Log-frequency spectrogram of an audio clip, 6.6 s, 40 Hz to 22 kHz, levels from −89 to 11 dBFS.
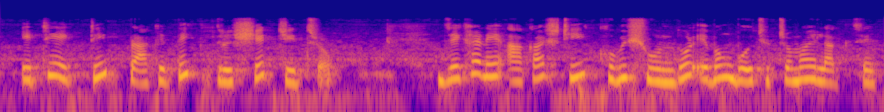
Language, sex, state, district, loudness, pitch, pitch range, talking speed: Bengali, female, West Bengal, Jalpaiguri, -15 LUFS, 255 Hz, 230-290 Hz, 115 wpm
